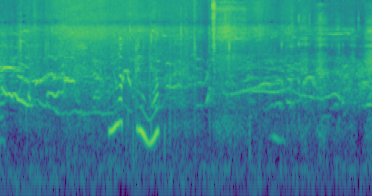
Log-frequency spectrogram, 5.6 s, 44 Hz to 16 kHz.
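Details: Greenland Dog puppies meet other puppies for the first time besides Siumut, 5/6/17; soft wavering whines run throughout, broken near the middle by two short, louder, dipping yelps, then a brief low whimper.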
